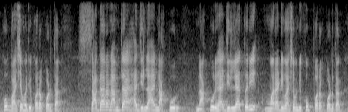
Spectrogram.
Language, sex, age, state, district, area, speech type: Marathi, male, 30-45, Maharashtra, Wardha, urban, spontaneous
